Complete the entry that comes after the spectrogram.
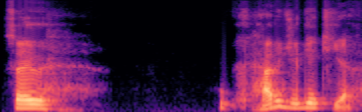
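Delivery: normal talking voice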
